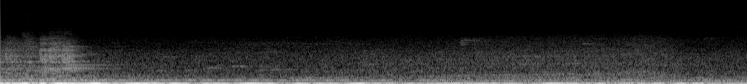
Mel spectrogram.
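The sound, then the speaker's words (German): A cable car gondola of the city's Teleferico moves above the city with a steady, loud low mechanical rumble and drone, opening with a brief rattling clatter before settling into a continuous hum. No voices. “Ganz anders ist das Gefühl der Fortbewegung, wenn man in die Seilbahn steigt.”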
